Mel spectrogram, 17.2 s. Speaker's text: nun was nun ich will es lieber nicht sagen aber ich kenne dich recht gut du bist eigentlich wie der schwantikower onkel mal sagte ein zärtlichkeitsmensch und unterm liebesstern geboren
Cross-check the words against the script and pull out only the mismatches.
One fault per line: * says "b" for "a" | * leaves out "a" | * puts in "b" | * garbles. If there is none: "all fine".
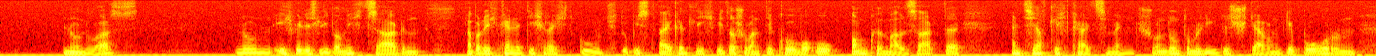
all fine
